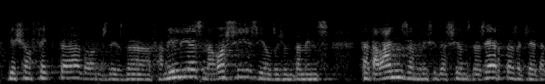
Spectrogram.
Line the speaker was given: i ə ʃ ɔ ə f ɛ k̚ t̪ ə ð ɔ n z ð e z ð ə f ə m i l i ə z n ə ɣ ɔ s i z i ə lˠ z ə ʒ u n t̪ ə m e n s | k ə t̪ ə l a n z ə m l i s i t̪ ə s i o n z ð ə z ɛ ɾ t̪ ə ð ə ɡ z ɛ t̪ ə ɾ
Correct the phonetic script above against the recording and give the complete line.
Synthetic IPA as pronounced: i ə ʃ ɔ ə f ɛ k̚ t̪ ə ð ɔ n z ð e z ð ə f ə m i l i ə z n ə ɣ ɔ s i z i ə lˠ z ə ʒ u n t̪ ə m e n s | k ə t̪ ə l a n z ə m l i s i t̪ ə s i o n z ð ə z ɛ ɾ t̪ ə z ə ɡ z ɛ t̪ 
